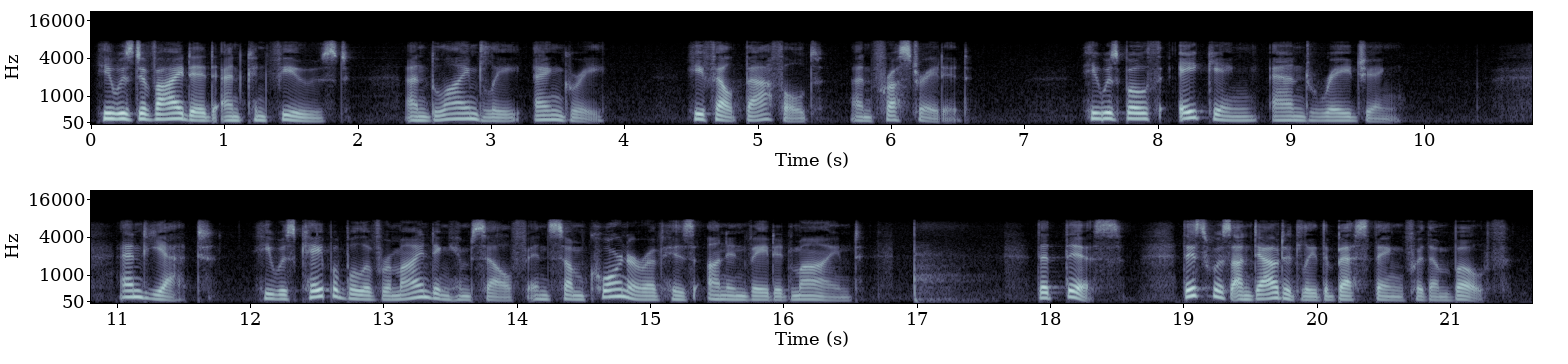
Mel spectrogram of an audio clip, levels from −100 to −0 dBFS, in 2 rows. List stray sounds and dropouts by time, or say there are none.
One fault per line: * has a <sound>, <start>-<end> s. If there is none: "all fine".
* has a thud, 17.0-17.6 s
